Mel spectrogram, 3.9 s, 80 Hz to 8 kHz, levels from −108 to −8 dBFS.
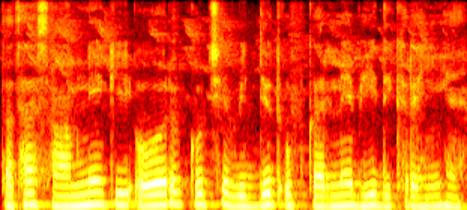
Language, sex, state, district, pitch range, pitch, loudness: Hindi, male, Uttar Pradesh, Lucknow, 140-160 Hz, 150 Hz, -16 LUFS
